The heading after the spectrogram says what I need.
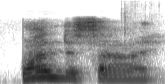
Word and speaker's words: Rungvisai: I always get his name wrong. Rungvisai.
